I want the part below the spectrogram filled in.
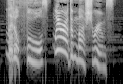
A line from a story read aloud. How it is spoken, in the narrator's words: the stepmother shouted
